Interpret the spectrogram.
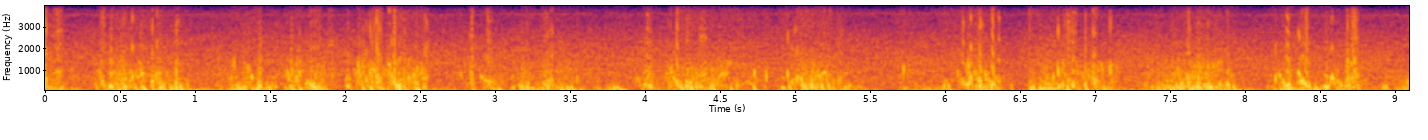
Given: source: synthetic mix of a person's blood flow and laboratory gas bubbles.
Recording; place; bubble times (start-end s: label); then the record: Doppler ultrasound of blood flow; precordium
0.00-0.17 s: bubbles
0.33-1.00 s: bubbles
1.22-1.96 s: bubbles
2.00-2.60 s: bubbles
2.75-3.08 s: bubbles
3.10-3.59 s: bubbles
3.94-4.86 s: bubbles
4.89-5.45 s: bubbles
5.70-5.80 s: bubbles
5.96-6.49 s: bubbles
6.57-7.18 s: bubbles
7.32-7.99 s: bubbles
8.15-8.84 s: bubbles
8.89-9.10 s: bubbles
From the record:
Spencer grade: 4 (maximum detectable bubble signal sounding continuously throughout systole and diastole of every cardiac period, and overriding the amplitude of the normal cardiac signals); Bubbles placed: anywhere in the cardiac cycle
